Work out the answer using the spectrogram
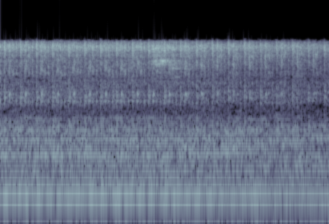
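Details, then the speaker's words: Daihatsu Grand Max pickup, fairly new, owner complains of rough engine sound: petrol engine idling with a coarse uneven pulse about three beats a second over a low hum; rough idle. "beliau mengeluhkan ada mobil ada suara mesin yang agak kasar"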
